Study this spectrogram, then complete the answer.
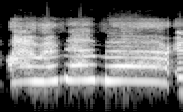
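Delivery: high, drawn-out reenacted scream. Viewer acting out screaming during the movie, drawn-out high scream. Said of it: "I was screaming".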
